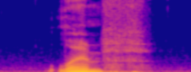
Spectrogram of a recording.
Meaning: 1. Pure water 2. Pure water.: The sap of plants
- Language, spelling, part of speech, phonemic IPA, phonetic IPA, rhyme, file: English, lymph, noun, /lɪmf/, [lɪmpf], -ɪmf, En-us-lymph.ogg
